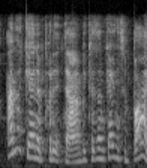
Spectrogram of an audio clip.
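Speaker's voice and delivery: high, defiant refusal; indignant. Retold or imitated. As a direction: refuse firmly, offended. Daughter stands her ground.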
